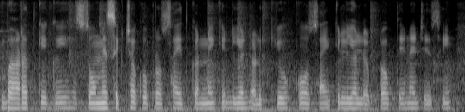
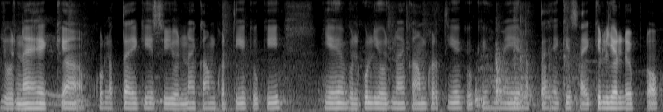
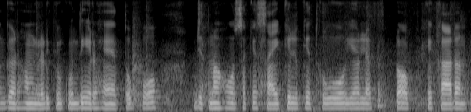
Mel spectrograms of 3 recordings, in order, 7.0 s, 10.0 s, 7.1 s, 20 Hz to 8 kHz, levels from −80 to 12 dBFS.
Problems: background sounds at intervals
